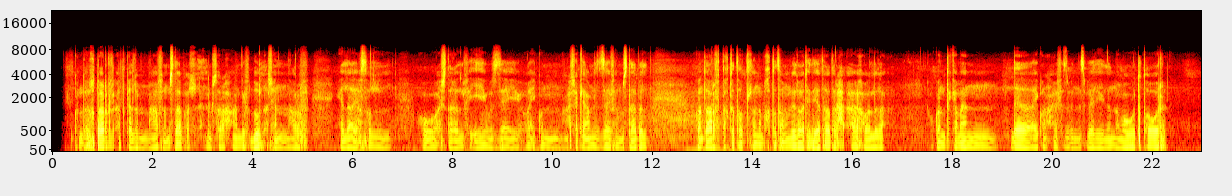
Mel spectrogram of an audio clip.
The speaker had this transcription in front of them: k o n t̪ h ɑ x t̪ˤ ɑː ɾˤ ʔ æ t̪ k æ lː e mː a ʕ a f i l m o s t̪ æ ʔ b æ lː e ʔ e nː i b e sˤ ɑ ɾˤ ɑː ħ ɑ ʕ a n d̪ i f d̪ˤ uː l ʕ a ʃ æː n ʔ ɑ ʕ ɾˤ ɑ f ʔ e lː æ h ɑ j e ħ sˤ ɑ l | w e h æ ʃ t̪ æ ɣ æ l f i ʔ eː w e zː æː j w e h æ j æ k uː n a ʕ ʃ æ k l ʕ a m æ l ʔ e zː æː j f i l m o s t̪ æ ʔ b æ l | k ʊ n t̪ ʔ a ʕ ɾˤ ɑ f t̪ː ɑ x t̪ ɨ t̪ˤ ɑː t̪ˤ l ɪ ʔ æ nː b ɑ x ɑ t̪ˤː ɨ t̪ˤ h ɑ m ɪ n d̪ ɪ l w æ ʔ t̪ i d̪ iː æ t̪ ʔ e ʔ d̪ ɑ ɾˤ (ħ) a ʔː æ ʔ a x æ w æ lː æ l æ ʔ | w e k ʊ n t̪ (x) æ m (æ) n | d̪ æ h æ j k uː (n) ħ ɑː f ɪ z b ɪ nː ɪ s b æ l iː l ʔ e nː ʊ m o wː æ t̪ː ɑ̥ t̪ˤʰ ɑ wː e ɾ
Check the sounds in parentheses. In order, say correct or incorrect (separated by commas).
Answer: correct, incorrect, incorrect, correct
